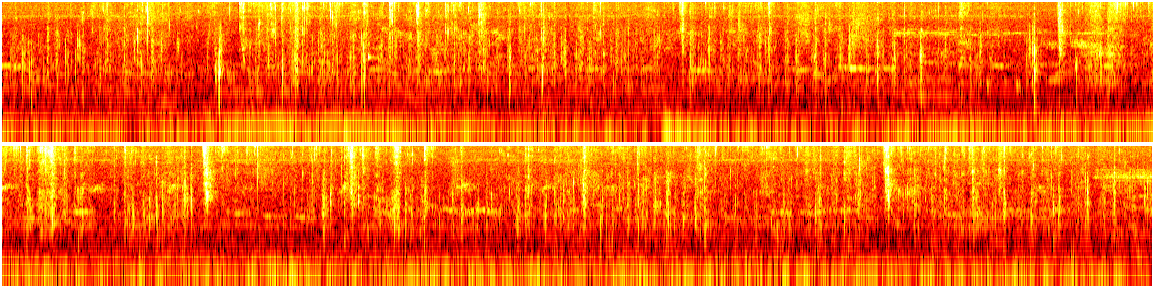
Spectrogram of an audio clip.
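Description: Close-miked eating: chewing and lip-smacking of rice and curry eaten by hand, with many small wet mouth clicks and squishes, over a steady low hum.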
